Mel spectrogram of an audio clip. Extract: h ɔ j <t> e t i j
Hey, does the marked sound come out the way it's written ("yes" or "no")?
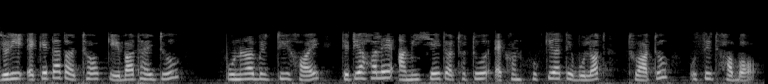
yes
